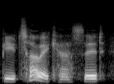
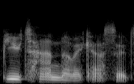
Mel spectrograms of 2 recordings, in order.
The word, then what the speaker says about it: butanoic acid: butte anaoic acid so no it's not butylic acid it's butanoic acid so we always include that extra syllable the second compound actually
